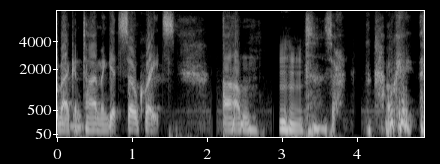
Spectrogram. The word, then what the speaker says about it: Socrates: We can't, do like a Bill and Ted's Excellent Adventure, jump in a telephone booth, go back in time, and get Socrates.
